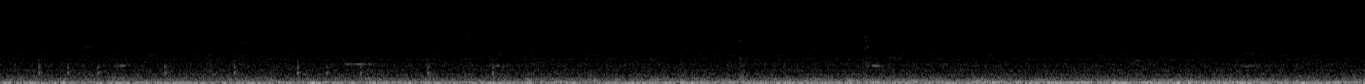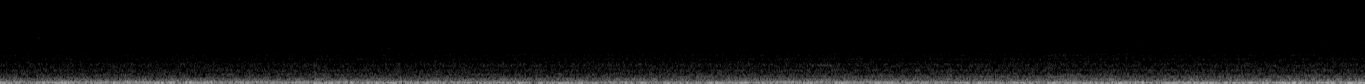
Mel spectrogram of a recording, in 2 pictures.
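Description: A freight train rumbles steadily past, its wheels clacking on the rails.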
